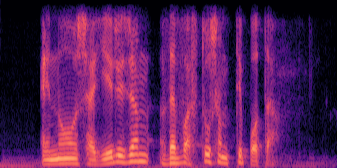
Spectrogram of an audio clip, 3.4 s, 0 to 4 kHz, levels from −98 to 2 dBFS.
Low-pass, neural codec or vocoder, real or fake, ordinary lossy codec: 3.6 kHz; codec, 16 kHz, 1 kbps, X-Codec, HuBERT features, trained on LibriSpeech; fake; Opus, 32 kbps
